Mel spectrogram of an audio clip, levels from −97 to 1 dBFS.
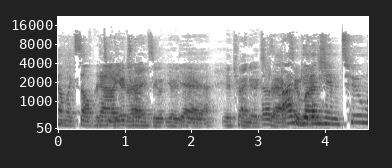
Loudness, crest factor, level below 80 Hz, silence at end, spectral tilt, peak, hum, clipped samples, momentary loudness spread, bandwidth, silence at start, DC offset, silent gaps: -25 LUFS; 20 dB; -68 dBFS; 0 s; -4 dB/octave; -6 dBFS; none; under 0.1%; 13 LU; 14 kHz; 0 s; under 0.1%; none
